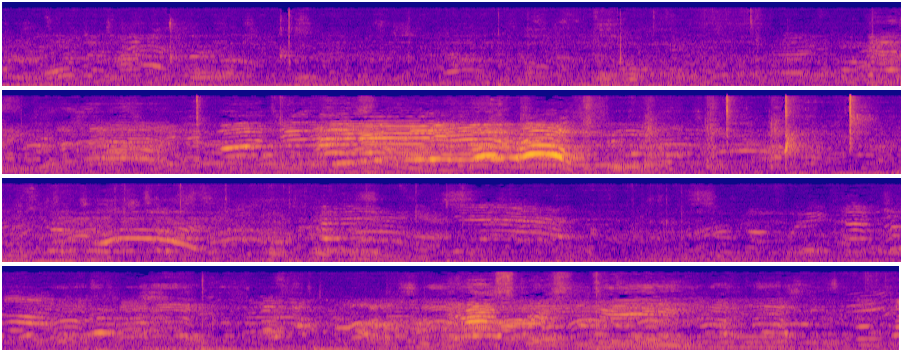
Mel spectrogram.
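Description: Young players shout and call to each other across an open field, at a distance.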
